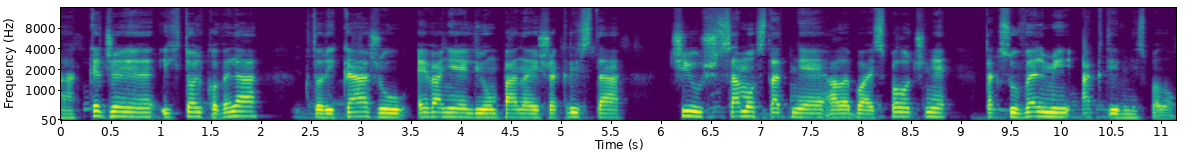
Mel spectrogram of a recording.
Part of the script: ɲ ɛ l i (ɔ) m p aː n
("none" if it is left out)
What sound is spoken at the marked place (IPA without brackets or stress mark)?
u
